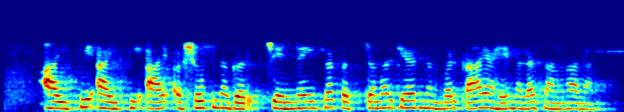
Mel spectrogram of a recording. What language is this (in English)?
Marathi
